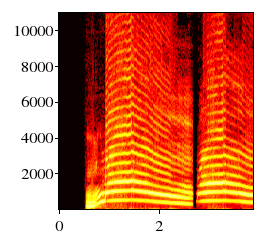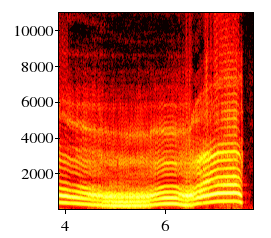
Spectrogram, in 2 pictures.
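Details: Cat giving two long, loud yowling meows, the first rising then sliding down, the second drawn out for over four seconds with wavering, dipping and rising pitch, harsh and caterwaul-like; nothing else audible.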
